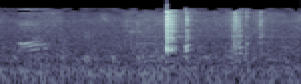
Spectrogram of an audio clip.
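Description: A knife and china crockery being handled, giving three sharp clinks, the first the loudest and the last two fainter.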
